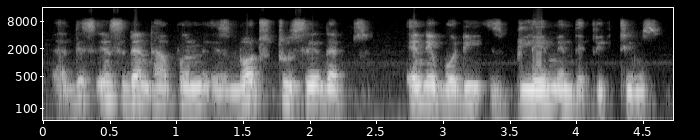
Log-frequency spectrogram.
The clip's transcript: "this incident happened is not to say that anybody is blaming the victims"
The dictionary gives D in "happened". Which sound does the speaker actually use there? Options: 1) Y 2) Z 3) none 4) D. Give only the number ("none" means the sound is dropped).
3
